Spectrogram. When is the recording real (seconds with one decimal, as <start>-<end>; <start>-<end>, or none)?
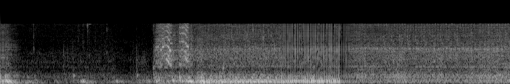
0.0-2.8; 3.5-5.1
